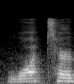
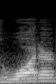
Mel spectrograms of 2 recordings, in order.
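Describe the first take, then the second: First: The middle consonant is a clear T sound. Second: The middle consonant is a soft D sound. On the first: "when a T falls between two vowels" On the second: "turns into a D"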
